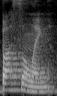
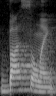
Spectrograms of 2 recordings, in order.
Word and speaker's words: bustling: Notice that t is silent. Bustling. Bustling.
